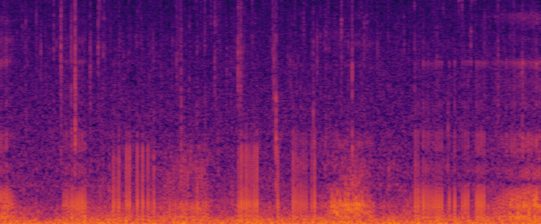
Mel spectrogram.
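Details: Cat purring with light rain outside the window: a continuous low, rumbling drone, with faint patter and scattered clicks of rain layered above it.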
